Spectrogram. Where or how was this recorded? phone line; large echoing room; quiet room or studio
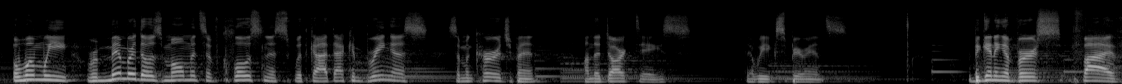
large echoing room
